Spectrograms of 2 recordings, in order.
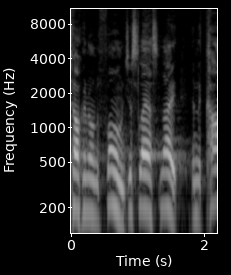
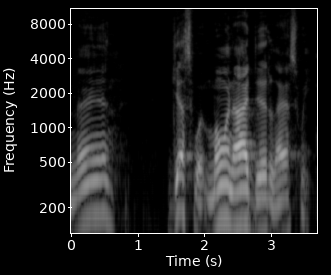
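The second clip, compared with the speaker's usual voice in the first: very slow, deliberate, drawn out, low; 5 semitones lower, 3 dB quieter than usual. Retelling what his best friend told him on the bed, speaking really slow. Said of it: "he started speaking real slow".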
